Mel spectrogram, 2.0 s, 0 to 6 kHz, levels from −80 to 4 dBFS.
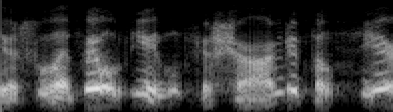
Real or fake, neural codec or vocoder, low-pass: fake; autoencoder, 44.1 kHz, a latent of 192 numbers a frame, MeloTTS; 5.4 kHz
